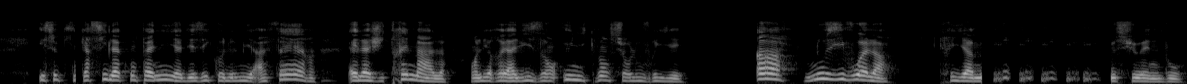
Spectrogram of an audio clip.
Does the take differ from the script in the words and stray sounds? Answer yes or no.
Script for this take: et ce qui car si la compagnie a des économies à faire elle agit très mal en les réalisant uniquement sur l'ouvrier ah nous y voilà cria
yes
